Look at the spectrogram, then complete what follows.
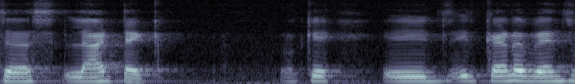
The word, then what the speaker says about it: LaTeX: lat though it's looks like latex it's not latex you have to pronounce it as latte okay it kind of ends with a k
